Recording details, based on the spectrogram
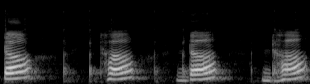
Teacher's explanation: ट वर्ग मतलब कि रेट्रोफ्लेक्स मतलब कि कठोर तालु। कठोर तालु मतलब कि नाक के नीचे का हिस्सा।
